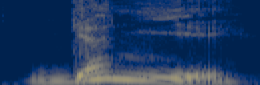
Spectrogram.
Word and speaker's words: gagner: Gagner. Okay, so it's interesting because when you combine this G and A, you get the sound ga.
